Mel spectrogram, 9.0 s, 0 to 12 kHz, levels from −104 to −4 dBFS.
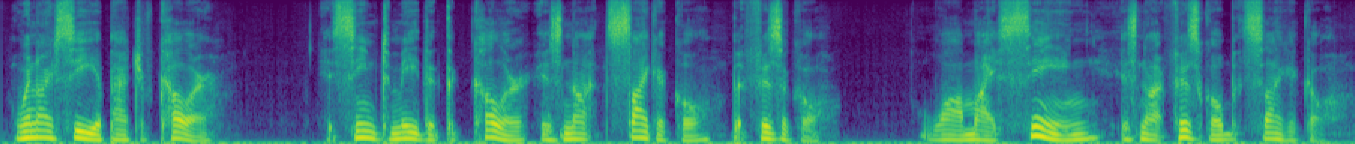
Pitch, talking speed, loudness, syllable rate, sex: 125 Hz, 180 wpm, -19 LUFS, 5.3 syllables/s, male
